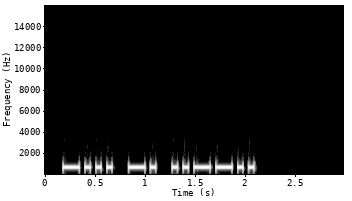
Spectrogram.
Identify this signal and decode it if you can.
Morse code, heard as a keyed tone, about 22 wpm, 700 Hz. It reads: BN?
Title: Sentences from Top 200 Words and Abbreviations 22wpm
